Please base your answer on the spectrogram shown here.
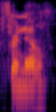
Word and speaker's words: Fresnel: Is it Fresnel or Fresnel? Fresnel. Fresnel. It's spelled Fresnel. Fresnel, but it's pronounced Fresnel. Fresnel, pronounced Fresnel. Yeah, it's just a magnifying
